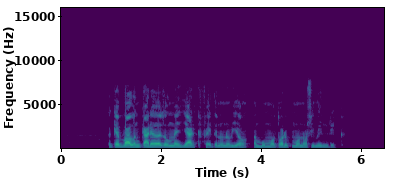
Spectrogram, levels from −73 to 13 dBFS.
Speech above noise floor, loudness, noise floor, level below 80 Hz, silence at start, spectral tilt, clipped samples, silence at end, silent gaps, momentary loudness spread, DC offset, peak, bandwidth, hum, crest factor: 57 dB; -29 LUFS; -87 dBFS; -66 dBFS; 0.95 s; -5 dB/octave; under 0.1%; 0.85 s; none; 14 LU; under 0.1%; -8 dBFS; 8.2 kHz; none; 22 dB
